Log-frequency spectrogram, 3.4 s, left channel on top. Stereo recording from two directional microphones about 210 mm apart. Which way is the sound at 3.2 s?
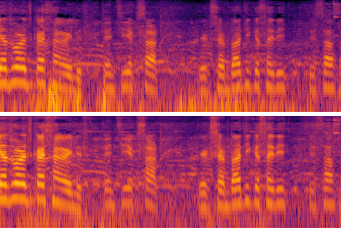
50° left (ahead or behind).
